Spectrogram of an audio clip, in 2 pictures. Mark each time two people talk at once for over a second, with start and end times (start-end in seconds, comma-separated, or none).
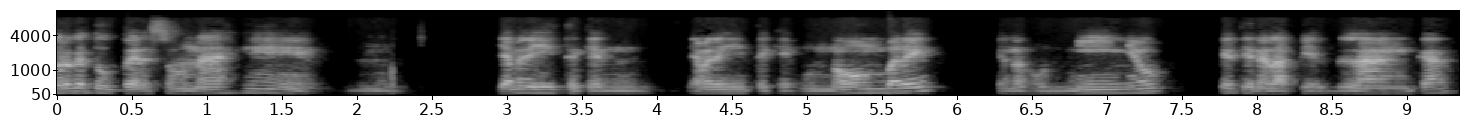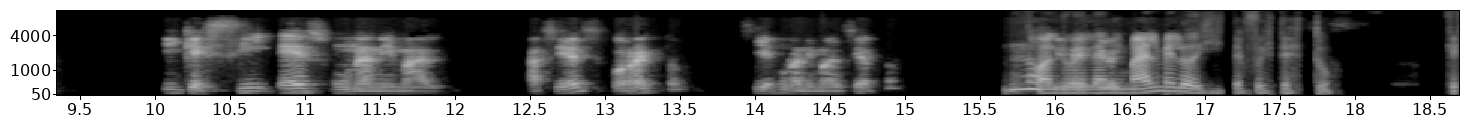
none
